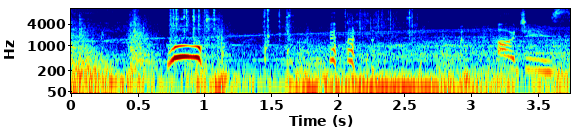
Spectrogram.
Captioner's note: laughing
